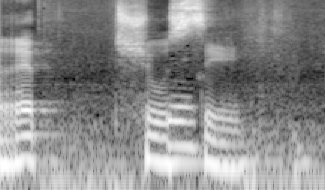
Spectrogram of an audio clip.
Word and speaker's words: rez-de-chaussée: Res de chaussée. Tapi bacanya red chaussée.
